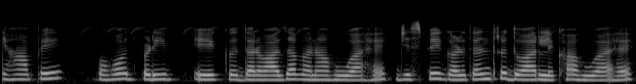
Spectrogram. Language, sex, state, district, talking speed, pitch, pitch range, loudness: Hindi, male, Uttar Pradesh, Etah, 150 wpm, 225 Hz, 215-235 Hz, -31 LUFS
